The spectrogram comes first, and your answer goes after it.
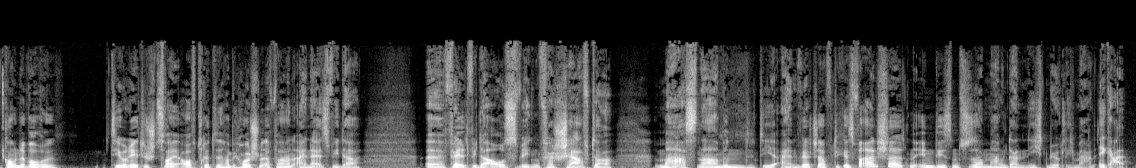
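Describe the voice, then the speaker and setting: A comedian telling rambling, self-correcting anecdotes in a casual monologue. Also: male voice, on the low side, expressive, brisk, gravelly, husky.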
